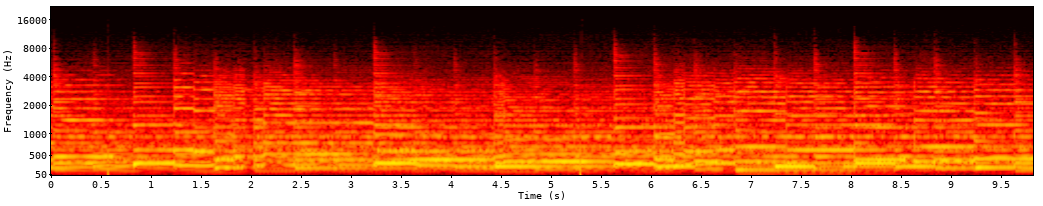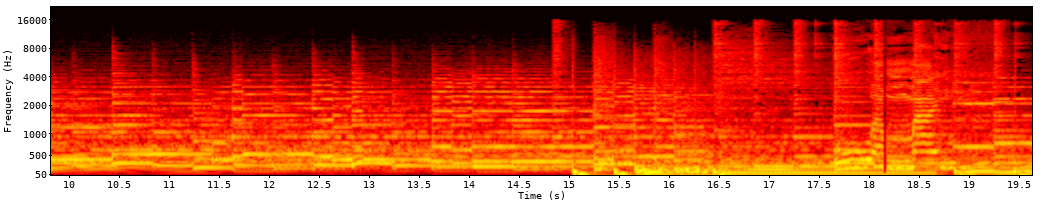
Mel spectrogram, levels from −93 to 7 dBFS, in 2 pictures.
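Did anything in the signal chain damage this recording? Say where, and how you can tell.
Yes. The damage is at the driver or buffer stage: an underrun with held sample, occurring three times, at 0.57 s (about 4 ms), 5.29 s (10 ms) and 18.14 to 18.17 s (30 ms). Each time the output buffer ran empty and the converter held its last sample, so the waveform goes flat and the sound stops abruptly. Roughly the same span of audio was lost, so each time the signal resumes further along rather than where it stopped.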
